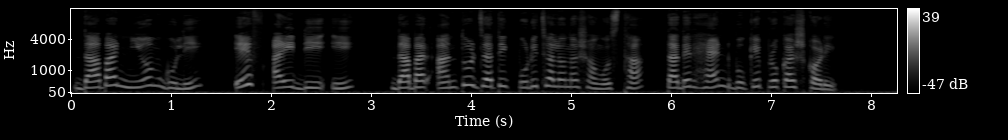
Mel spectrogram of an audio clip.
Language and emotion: Bengali, neutral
